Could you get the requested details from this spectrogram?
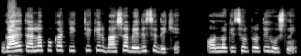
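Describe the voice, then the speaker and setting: Woman storyteller, high-pitched, steady dramatic reading, dry close sound. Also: normal speed, no echo. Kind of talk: scripted story narration.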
